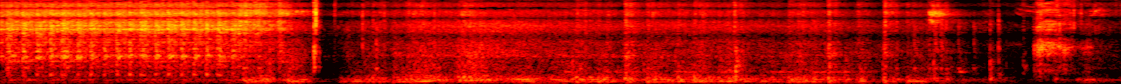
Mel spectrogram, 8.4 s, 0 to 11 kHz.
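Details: 2001 Isuzu Trooper with intermittent hard starting and odd electrical issues: starter grinds on for a couple of seconds before the engine stumbles and catches into an uneven idle.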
